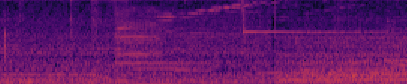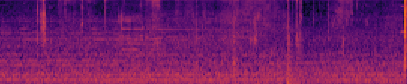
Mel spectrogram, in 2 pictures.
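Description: Steady low motor hum, like a car engine running, that shifts slightly in pitch and level about one second and three seconds in. A few faint high thin tones sound over it in the first three seconds, and there is one small knock near the end.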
